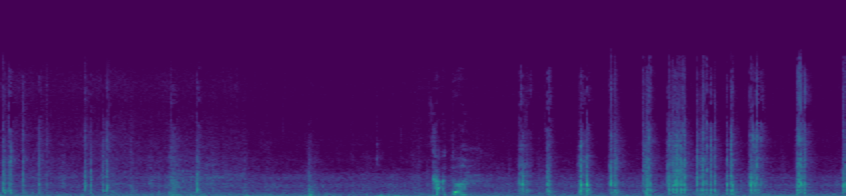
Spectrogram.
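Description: A paper tear strip being peeled off a cardboard chip box, tearing away in a run of short crackling ticks that come thickest in the second half, about three or four a second.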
